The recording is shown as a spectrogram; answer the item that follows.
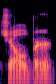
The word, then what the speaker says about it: Jolbert: Holbert Cabrera. Oh, well, I prefer to pronounce it Jolbert, but you know, it sounds like a Dilbert character.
